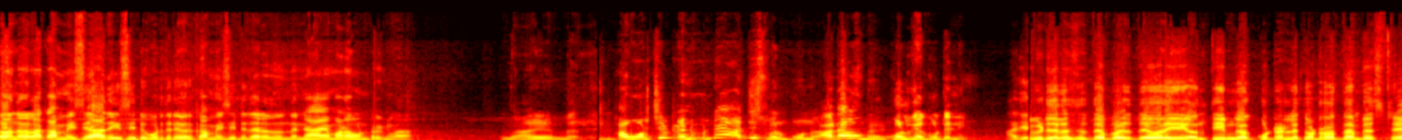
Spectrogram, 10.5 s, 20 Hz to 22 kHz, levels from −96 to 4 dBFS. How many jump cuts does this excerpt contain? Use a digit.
2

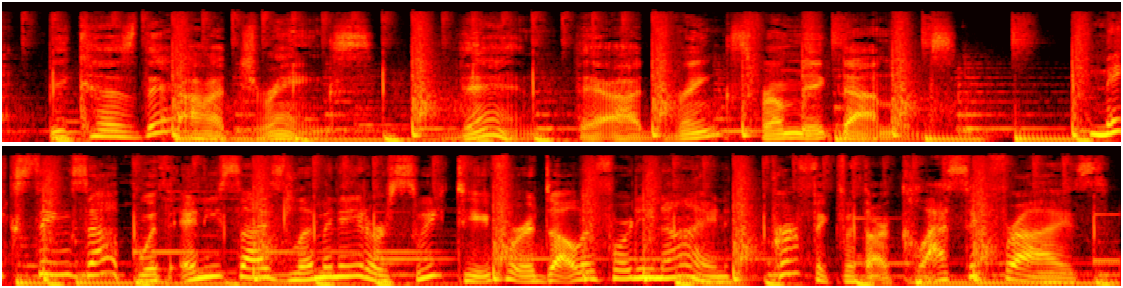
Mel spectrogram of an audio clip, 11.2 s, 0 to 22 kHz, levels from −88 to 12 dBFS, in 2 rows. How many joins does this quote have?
0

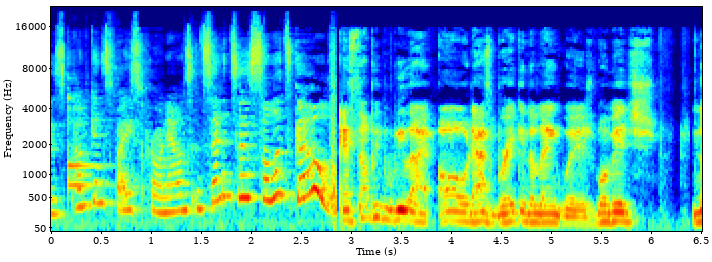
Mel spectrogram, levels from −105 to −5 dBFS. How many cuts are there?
1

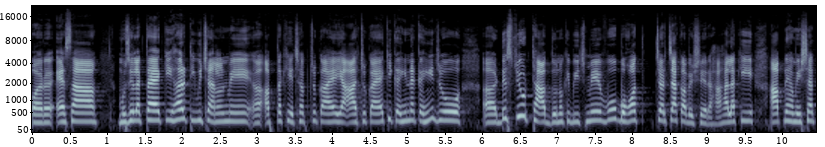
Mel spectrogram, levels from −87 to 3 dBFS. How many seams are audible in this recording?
0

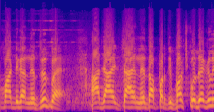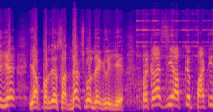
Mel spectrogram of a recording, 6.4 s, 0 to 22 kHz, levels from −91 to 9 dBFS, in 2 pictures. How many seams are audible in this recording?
1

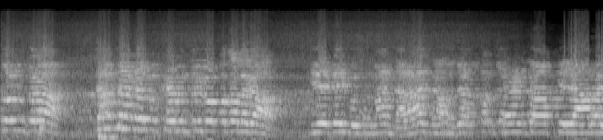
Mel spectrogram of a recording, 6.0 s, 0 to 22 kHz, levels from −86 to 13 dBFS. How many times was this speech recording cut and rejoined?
1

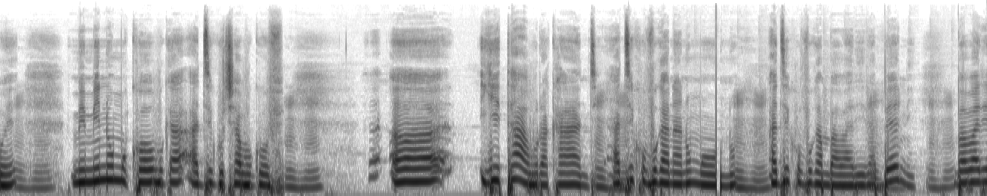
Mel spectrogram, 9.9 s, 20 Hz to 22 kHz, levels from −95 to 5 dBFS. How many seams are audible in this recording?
0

